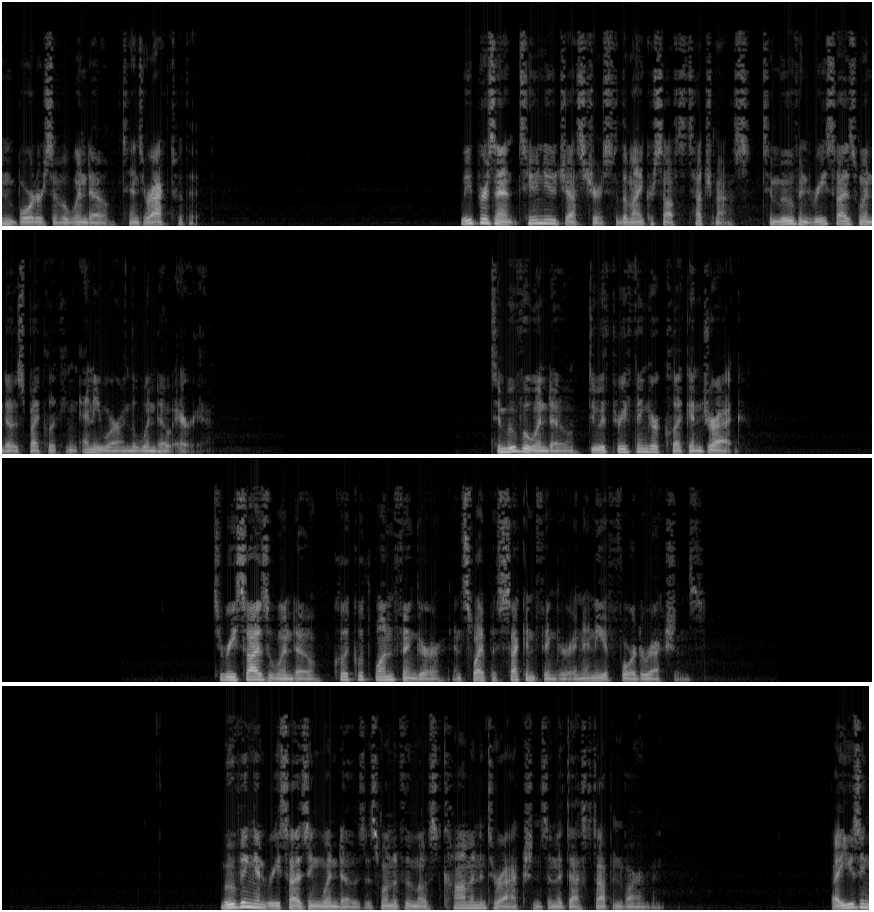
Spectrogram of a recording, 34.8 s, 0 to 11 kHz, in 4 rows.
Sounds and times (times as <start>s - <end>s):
Speech: 0.0s - 2.1s, 4.6s - 10.9s, 13.6s - 16.2s, 19.5s - 24.5s, 28.3s - 32.8s, 34.4s - 34.7s.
